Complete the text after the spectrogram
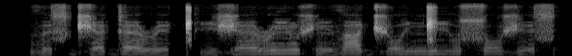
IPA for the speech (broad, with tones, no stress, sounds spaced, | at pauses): ð ɨ˩ s d͡ʒ ɛ˩ ɡ ɛ˩ ɹ ɪ˩ ǁʰ i˩ ʒ ɛ˩ ɹ ĩ˥ u̯ ʃ ĩ˩ ð a˩ d͡ʒ o˥ i̯ ŋ͡ǁ i˥ u̯ s o˩ ʒ ɪ˩ s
